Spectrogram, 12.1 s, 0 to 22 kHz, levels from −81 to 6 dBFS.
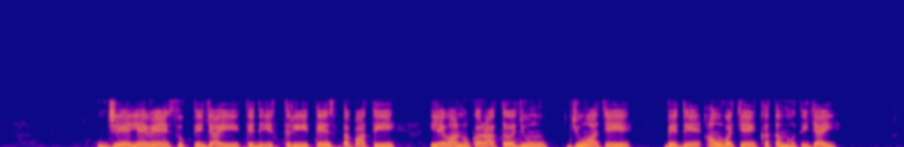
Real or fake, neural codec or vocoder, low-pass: fake; codec, 16 kHz, 4.8 kbps, FACodec; 7.2 kHz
